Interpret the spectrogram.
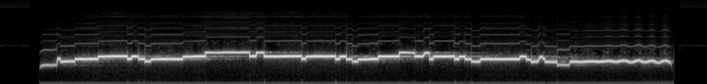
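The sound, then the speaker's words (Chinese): A bamboo flute plays a smooth, continuous melody for about eight seconds to demonstrate its timbre, its clear, breathy tone gliding through mid-high notes that rise slightly and settle back down, with no voices. “音色决定于发声体的材料和结构，比如铜是笛子，听一下竹笛的声音，”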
